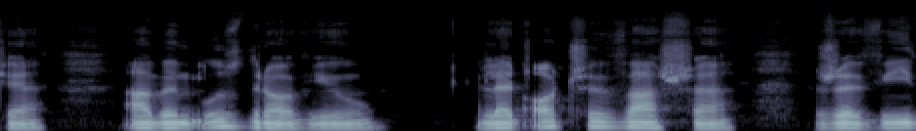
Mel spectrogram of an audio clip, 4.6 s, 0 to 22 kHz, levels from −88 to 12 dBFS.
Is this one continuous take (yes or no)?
no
